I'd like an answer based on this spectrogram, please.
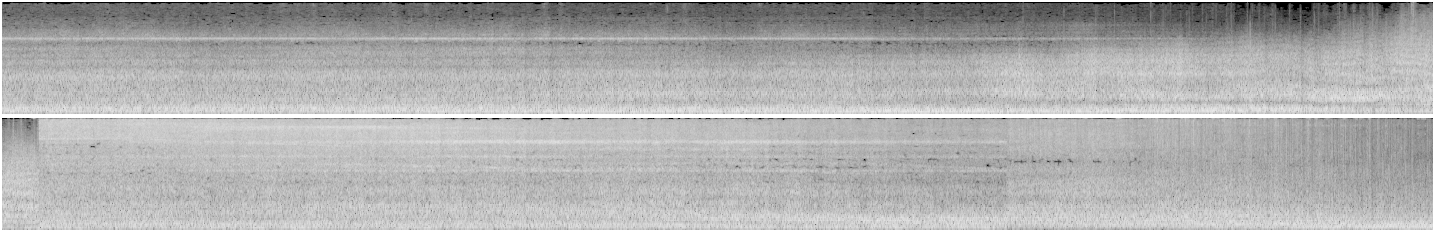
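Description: Military jet engines running at high power, a loud steady roar with a tone that drops in pitch as a jet goes past about twelve to fourteen seconds in. The sound then changes abruptly to jets on the runway with a steady high whine over the rumble.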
